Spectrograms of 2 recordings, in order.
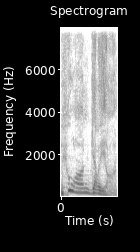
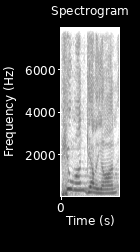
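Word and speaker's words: εὐαγγέλιον: the Greek word for gospel is the word Huang gelon that's how it's pronounced Huang gelion is simply translated good news so I got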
